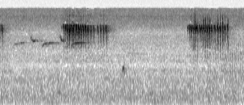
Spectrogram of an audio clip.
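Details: Eurasian wren family near its nest, several young birds recently out of the nest; two dry, buzzy, very high rattles, each under a second and about two seconds apart, with faint thin whistled notes in between.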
